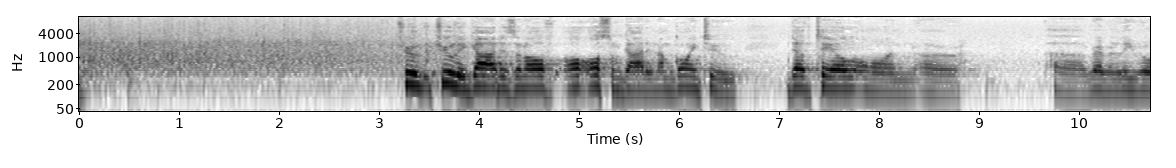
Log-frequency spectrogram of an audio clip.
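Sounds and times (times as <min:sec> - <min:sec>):
church congregation clapping: 0:00.0 - 0:04.4
speech: 0:03.2 - 0:08.9, 0:09.7 - 0:10.7.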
